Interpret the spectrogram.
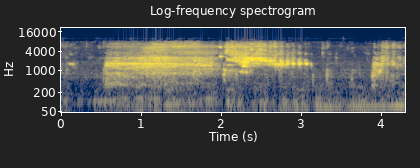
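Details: At the Torre de Tamúrcia feeding site, where hundreds of raptors feed twice a week, vultures give a long rough hissing squeal followed by a stuttering harsh call and a final short rasp.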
